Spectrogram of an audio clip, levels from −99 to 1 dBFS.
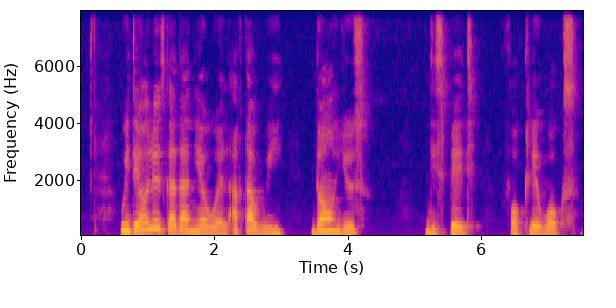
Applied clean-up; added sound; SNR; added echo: none; none; none; none.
